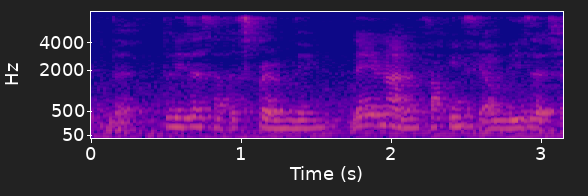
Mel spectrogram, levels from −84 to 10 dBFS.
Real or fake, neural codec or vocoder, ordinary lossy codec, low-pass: real; none; none; 7.2 kHz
